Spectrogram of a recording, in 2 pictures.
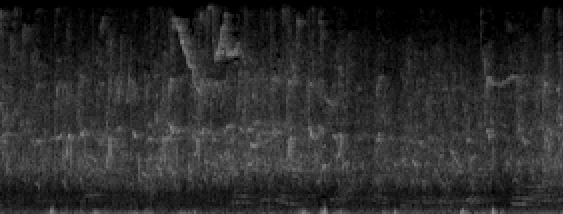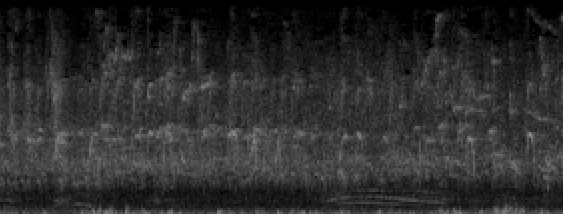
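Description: Wind rustles the leaves of a tree outdoors.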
